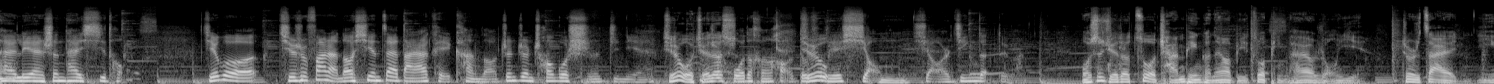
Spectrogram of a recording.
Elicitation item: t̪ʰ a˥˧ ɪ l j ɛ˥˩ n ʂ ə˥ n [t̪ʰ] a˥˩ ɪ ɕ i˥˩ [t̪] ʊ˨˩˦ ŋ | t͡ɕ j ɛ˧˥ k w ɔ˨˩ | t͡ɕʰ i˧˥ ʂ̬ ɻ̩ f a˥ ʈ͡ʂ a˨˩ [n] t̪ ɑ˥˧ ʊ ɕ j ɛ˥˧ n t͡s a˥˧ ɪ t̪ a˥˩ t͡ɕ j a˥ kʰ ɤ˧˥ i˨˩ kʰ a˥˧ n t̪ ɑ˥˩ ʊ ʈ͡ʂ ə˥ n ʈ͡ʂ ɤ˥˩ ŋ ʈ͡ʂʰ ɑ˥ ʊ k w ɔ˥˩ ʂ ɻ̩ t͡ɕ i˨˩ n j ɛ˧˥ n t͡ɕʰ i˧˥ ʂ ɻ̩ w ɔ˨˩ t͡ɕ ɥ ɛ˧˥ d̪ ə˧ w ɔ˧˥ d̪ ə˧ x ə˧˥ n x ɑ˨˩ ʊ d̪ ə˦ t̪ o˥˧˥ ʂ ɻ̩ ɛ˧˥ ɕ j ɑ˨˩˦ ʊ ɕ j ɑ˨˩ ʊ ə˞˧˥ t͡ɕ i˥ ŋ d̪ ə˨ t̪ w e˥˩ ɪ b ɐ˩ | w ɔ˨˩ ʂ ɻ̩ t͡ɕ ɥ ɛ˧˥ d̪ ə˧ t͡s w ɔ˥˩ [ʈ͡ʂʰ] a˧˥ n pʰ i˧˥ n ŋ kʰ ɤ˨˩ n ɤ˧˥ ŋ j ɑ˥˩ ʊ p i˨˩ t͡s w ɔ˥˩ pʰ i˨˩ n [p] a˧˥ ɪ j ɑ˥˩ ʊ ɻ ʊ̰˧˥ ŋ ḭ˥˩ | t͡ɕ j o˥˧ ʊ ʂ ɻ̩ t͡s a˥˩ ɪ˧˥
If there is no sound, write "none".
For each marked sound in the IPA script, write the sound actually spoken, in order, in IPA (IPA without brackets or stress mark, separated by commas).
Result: t̪ʰ, t̪ʰ, n, ʈ͡ʂʰ, pʰ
